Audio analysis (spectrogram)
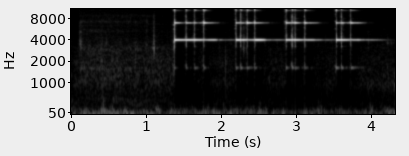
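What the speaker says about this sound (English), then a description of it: "I like the bell on this. It's really nice and loud." A loud bell on a Rictor S9 electric scooter rings in four quick bursts of double dings, heard up close over steady outdoor background noise while riding in a park.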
